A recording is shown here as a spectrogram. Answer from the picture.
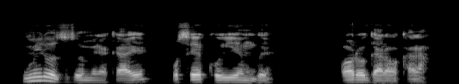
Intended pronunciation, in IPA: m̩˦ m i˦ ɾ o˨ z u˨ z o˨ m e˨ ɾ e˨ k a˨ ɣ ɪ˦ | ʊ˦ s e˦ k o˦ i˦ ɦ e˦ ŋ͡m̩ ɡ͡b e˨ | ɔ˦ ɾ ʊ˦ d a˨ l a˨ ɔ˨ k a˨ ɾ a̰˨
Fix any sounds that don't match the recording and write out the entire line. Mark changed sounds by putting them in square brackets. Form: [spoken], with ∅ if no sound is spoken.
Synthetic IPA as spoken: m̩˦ m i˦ ɾ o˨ z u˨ z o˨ m e˨ ɾ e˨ k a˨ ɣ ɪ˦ | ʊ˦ s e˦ k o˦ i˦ ɦ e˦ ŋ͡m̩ ɡ͡b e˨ | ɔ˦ ɾ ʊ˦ [ɡ] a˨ [ɾ] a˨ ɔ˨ k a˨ ɾ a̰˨

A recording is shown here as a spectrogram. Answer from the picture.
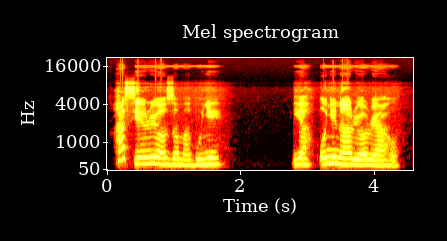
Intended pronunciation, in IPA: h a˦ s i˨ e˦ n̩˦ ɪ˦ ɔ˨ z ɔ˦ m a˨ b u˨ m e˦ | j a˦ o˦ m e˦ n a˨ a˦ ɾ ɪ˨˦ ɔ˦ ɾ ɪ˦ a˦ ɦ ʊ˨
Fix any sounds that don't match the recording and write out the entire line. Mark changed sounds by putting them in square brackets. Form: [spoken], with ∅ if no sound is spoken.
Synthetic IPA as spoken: h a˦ s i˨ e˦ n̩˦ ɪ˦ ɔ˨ z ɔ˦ m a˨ b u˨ [ɲ] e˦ | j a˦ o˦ [ɲ] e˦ n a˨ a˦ ɾ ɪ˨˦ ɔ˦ ɾ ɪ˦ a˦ ɦ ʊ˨

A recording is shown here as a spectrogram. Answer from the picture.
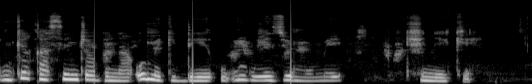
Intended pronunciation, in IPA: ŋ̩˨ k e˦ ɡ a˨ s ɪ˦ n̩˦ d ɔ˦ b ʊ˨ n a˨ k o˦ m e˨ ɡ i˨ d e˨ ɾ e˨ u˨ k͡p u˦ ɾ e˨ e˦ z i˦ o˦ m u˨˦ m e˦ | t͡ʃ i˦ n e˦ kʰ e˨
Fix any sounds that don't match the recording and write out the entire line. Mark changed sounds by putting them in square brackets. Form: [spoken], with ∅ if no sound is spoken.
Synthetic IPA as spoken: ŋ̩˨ k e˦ [k] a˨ s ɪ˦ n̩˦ [d͡ʒ] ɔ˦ b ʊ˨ n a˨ [ʔ] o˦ m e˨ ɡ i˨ d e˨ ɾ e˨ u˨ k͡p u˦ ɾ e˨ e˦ z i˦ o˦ m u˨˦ m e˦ | t͡ʃ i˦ n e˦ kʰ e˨

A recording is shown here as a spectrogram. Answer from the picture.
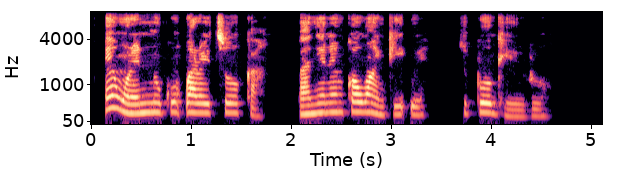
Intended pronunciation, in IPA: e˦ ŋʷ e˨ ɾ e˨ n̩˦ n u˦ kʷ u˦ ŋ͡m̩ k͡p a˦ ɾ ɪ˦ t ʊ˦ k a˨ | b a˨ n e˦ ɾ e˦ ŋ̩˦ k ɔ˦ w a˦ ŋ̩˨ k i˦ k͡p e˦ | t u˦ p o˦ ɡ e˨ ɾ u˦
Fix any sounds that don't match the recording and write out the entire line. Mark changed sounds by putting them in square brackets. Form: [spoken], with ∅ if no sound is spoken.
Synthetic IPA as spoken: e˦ ŋʷ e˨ ɾ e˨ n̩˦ n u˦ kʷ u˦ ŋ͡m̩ k͡p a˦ ɾ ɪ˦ t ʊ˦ k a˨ | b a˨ [ɲ] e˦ ɾ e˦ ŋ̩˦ k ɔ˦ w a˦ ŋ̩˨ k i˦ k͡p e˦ | t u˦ p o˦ ɡ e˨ ɾ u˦

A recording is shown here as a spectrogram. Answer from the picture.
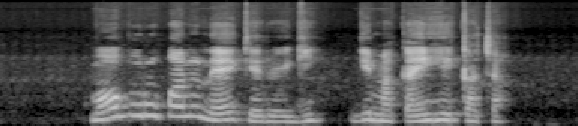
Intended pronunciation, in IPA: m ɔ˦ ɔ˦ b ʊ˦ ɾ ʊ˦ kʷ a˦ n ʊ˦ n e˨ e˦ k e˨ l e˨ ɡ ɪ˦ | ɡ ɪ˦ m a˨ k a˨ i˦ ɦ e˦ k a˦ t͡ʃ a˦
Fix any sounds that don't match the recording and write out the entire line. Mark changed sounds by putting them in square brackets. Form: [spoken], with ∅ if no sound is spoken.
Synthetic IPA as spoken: m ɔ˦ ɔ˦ b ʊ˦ ɾ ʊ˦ kʷ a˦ n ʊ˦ n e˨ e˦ k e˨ [ɾ] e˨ ɡ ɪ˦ | ɡ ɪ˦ m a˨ k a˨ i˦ ɦ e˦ k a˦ t͡ʃ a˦

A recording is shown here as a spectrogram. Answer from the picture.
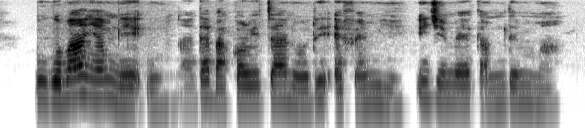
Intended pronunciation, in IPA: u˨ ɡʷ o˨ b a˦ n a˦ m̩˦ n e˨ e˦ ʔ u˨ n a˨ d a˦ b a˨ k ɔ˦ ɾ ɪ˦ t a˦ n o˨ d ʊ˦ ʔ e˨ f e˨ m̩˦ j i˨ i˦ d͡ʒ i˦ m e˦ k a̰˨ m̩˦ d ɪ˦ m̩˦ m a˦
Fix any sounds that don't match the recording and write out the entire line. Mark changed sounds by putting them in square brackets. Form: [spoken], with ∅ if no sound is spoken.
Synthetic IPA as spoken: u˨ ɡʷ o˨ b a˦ [ɲ] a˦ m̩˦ n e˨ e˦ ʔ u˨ n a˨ d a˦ b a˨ k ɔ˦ ɾ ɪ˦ t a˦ n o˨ d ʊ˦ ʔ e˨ f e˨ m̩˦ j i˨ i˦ d͡ʒ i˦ m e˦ k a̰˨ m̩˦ d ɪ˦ m̩˦ m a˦

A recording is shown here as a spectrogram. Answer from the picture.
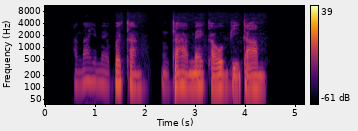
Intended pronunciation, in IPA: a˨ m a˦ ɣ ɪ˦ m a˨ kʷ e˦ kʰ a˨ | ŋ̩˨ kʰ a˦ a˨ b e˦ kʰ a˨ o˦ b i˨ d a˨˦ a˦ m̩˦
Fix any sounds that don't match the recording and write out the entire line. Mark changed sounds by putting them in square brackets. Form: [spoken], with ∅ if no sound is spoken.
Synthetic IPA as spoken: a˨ [n] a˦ ɣ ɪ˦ m [e˨] kʷ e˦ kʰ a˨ | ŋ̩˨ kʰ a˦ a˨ [m] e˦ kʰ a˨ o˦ b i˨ d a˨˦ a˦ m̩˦

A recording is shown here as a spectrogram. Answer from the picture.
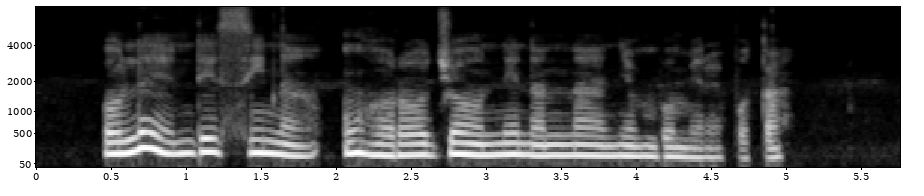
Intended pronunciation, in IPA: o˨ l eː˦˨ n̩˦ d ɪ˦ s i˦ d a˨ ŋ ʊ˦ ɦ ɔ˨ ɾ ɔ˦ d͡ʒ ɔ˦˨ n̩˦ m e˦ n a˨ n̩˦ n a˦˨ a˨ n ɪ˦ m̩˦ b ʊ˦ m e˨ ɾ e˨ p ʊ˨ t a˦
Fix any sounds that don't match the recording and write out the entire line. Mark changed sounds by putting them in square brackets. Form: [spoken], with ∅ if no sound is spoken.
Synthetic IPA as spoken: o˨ l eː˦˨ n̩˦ d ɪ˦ s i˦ [n] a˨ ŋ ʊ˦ ɦ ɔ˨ ɾ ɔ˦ d͡ʒ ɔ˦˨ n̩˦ [n] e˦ n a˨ n̩˦ n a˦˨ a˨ [ɲ] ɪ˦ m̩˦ b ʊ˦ m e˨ ɾ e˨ p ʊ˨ t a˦

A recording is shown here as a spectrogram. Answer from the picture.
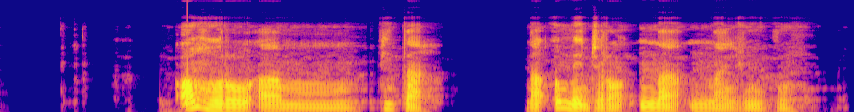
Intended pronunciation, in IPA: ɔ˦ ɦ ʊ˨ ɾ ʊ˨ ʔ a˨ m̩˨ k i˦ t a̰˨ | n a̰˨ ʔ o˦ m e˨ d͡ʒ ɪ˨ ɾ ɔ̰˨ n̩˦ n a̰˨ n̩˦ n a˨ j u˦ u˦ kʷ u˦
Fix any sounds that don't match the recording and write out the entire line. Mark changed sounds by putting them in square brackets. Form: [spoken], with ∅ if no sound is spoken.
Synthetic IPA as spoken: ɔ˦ ɦ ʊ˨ ɾ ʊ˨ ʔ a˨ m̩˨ [p] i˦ t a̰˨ | n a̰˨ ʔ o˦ m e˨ d͡ʒ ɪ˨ ɾ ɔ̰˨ n̩˦ n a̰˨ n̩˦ n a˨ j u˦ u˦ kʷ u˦

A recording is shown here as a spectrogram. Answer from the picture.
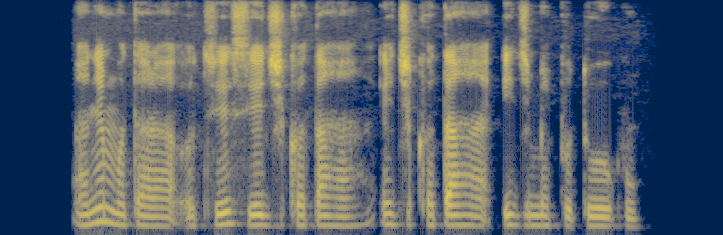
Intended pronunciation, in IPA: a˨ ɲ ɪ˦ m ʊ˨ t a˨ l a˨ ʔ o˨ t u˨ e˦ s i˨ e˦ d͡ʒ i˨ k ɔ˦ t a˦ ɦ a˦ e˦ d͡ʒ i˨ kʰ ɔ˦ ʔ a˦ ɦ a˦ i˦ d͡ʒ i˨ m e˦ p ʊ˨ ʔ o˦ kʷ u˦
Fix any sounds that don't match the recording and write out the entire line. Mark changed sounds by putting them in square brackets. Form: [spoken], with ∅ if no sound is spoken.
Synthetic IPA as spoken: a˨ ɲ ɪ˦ m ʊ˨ t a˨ [ɾ] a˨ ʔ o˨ t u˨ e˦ s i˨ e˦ d͡ʒ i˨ k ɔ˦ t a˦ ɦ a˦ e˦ d͡ʒ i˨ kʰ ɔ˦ [t] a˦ ɦ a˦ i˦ d͡ʒ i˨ m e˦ p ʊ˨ [t] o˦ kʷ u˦

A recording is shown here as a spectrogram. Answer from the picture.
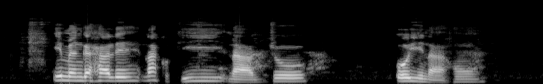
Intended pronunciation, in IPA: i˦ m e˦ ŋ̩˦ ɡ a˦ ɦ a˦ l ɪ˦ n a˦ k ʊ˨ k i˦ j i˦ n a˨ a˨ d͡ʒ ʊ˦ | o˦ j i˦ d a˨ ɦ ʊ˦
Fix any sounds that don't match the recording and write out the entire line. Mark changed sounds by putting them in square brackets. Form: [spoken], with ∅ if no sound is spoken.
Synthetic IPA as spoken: i˦ m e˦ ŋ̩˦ ɡ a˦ ɦ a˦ l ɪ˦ n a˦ k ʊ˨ k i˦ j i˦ n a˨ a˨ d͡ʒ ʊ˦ | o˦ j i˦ [n] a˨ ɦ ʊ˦

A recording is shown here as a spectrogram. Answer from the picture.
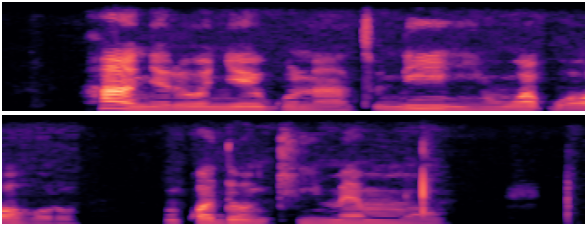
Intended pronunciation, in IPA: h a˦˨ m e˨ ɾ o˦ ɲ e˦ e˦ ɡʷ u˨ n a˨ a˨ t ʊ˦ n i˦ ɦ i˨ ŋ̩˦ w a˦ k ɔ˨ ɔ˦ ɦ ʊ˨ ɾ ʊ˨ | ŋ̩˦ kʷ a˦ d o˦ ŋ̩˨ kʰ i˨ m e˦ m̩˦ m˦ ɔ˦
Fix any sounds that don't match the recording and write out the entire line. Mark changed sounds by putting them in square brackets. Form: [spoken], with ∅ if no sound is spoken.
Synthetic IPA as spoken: h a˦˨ [ɲ] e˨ ɾ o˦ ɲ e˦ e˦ ɡʷ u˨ n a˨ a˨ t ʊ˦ n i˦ ɦ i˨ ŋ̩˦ w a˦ [k͡p] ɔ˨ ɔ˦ ɦ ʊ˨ ɾ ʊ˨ | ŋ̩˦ kʷ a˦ d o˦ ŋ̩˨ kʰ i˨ m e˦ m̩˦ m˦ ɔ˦

